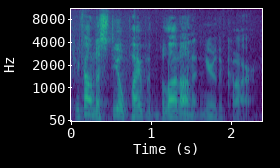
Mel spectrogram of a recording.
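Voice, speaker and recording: A methodical American police detective from a 1940s crime game. His delivery is formal and clipped, yet the pitch moves widely as he probes. Faint ambience sits behind him. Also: wildly swooping pitch, a little fast, slight background noise. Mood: probing, formal. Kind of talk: acted crime drama dialogue.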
